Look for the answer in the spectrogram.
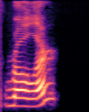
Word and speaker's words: Rohler: So my name is Liz Rohler.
